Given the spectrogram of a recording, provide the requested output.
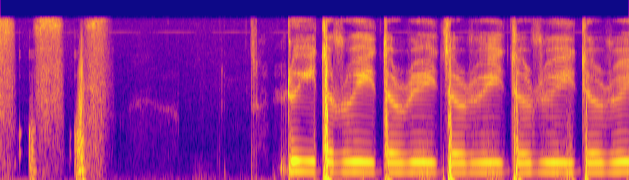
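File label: "lead", spoken word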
